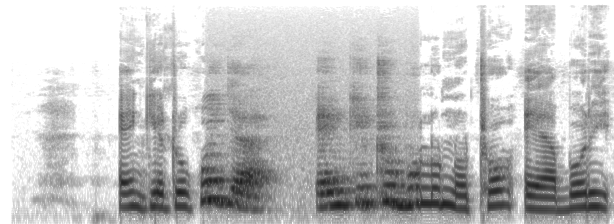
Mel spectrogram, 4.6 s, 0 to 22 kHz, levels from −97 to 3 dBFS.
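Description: A speech recording whose sound turns roomy and hollow from 1.55 s to 3.12 s, with thinner bass and background noise at roughly 35 dB below the speech, then snaps back; the likely cause is a switch to a distant microphone after the close one dropped out. The level stays about the same. On a spectrogram the low end thins, reverberant tails smear between syllables and the noise floor rises; the waveform shows abrupt edges and gaps that no longer fall silent.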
